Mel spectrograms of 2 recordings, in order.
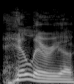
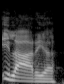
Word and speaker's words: Hilaria: i'm not just saying she doesn't even say hilaria she says ilaria eleria eleria it's spelled hilaria but she says it's aleria and then her name's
